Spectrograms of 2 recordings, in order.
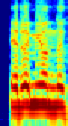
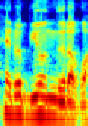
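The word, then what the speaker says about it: Hermione: 다음 인물로 넘어가 보도록 하죠 예 다음 인문은 헤르미온느 그랜저 있니다 헤르미온느 진 그랜저 아 그 이게 발음이 아마 한국만 그럴 거예요 예 맞아요 헤르미온느라고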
